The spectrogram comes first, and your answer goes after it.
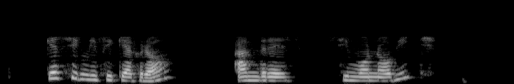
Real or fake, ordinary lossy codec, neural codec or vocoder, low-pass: real; MP3, 32 kbps; none; 3.6 kHz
